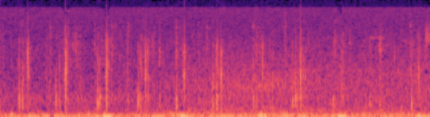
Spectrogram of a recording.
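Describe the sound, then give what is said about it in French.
Running footsteps of a man setting off at a sprint in the street: many quick, evenly spaced steps in a steady, brisk rhythm, fairly loud and continuous throughout. “Vite, il se met à courir.”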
